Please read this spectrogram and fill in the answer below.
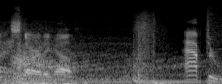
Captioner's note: jet engine fires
